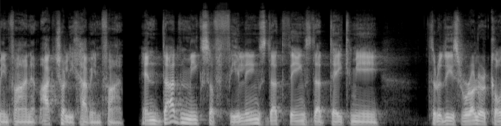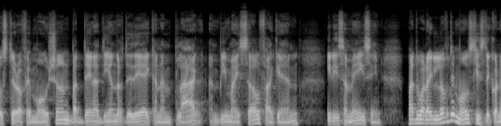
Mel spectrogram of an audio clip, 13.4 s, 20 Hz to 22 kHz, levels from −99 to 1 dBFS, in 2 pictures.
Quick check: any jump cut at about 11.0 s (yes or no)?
yes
